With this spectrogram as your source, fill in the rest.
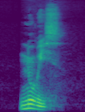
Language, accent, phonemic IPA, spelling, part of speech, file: French, France, /nu.ʁis/, nourrice, noun, LL-Q150 (fra)-nourrice.wav
- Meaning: 1. childminder, nanny 2. wet nurse 3. mule (person paid to smuggle drugs)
